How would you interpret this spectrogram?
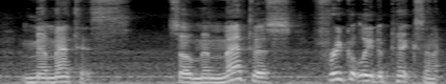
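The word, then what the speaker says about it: μιμηταί: a word there um and that word is pronounced mimetis so mementos frequently depicts an actor that's playing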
